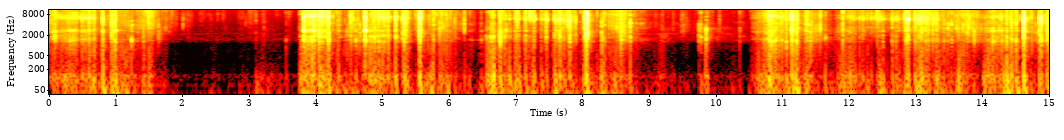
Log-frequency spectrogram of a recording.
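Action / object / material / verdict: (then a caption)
scrape / soap bar cut with a blade / soap / none. A rectangular, solid, dry green soap bar held in the hand is shaved and carved with a utility knife blade, sending off flakes. Dense, bright scraping and crackly cutting sounds come in three bursts, separated by short silences near 2–3.7 s and 9–10.5 s.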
